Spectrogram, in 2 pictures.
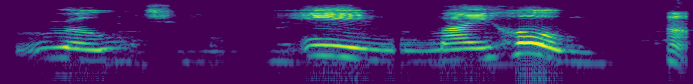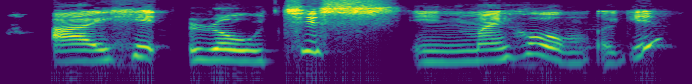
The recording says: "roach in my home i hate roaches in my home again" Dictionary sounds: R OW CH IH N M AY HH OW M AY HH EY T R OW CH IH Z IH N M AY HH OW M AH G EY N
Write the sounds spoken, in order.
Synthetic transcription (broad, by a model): R OW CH IH N M AY HH OW M AY HH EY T R OW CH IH S IH N M AY HH OW M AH G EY N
